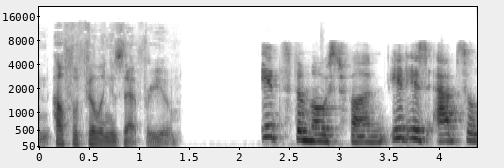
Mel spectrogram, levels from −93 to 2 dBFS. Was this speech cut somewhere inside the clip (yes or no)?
no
